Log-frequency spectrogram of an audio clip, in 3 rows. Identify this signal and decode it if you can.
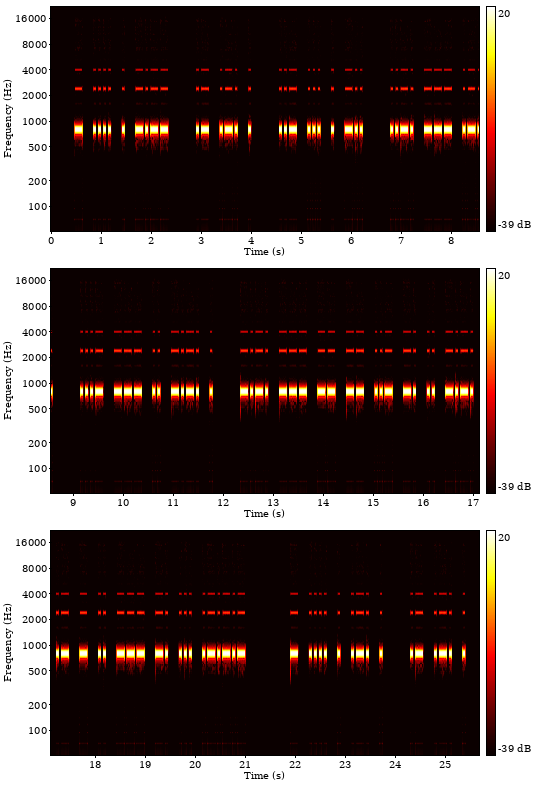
Morse code, heard as a keyed tone, about 24 wpm, spaced as for 20 wpm, 800 Hz. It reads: THEY ARE USED FOR VOICE COMMUNICATIONS. THERE ARE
